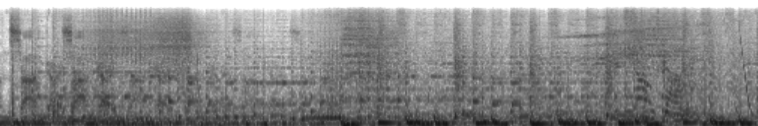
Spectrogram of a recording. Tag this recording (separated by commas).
Music, Speech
